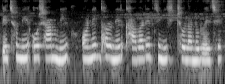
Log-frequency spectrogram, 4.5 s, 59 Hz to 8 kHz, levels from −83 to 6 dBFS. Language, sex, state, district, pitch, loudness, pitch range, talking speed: Bengali, female, West Bengal, Cooch Behar, 260 Hz, -11 LUFS, 245-275 Hz, 120 wpm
